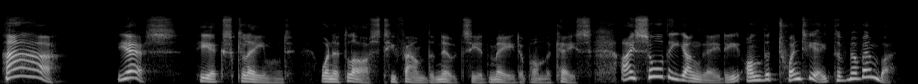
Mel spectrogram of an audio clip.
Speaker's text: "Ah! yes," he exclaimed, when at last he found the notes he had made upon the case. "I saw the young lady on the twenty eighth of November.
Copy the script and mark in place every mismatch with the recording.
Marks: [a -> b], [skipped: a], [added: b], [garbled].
"Ah! yes," he exclaimed, when at last he found the notes he had made upon the case. "I saw the young lady on the twenty eighth of November.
